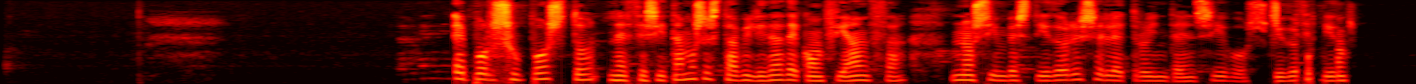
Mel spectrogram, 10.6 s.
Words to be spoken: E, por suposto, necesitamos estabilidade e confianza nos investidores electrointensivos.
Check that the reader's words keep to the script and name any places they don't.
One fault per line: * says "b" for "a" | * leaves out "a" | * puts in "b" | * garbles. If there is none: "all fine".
* garbles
